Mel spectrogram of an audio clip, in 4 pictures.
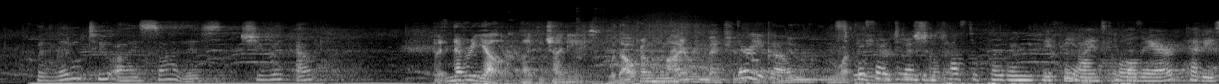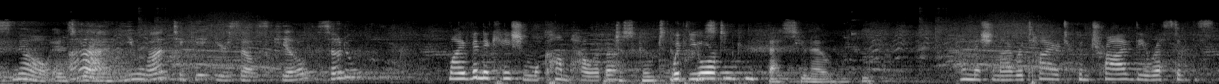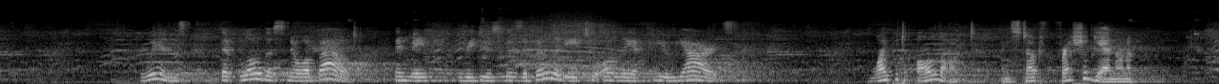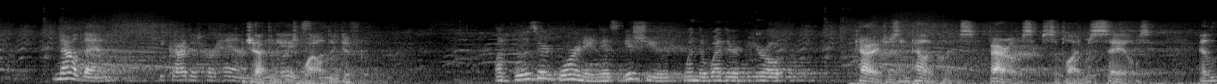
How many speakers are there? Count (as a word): nine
